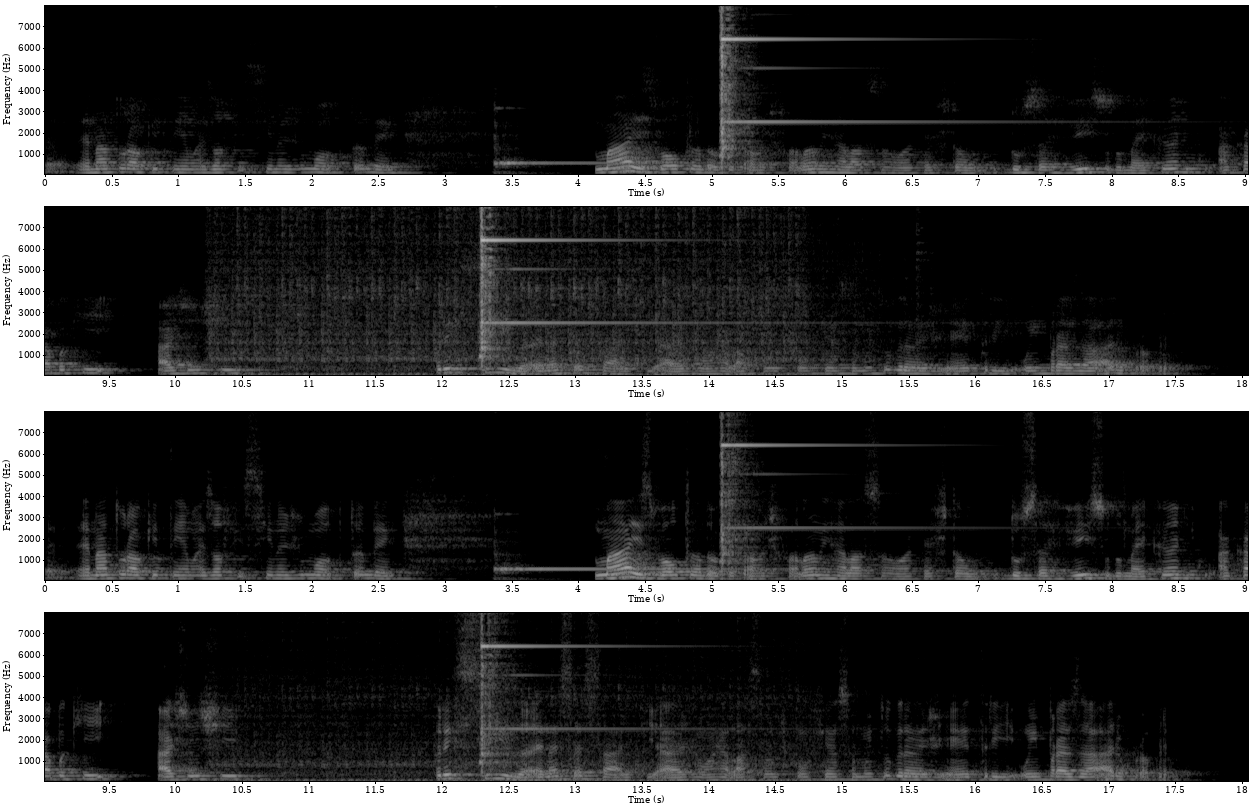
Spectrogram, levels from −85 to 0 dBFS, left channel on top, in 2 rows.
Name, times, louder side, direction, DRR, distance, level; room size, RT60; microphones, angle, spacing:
voice 1, 0.0-3.4 4.1-9.5 9.9-10.7 12.0-17.4, right 2 dB, 65° right, 8 dB, 3.2 m, -47 dB
sound 1, 3.4-6.4, right 2 dB, ahead, 6.7 m, -54 dB
sound 2, 4.8-7.0 11.9-12.0 12.3-14.2, left 6 dB, 35° left, 2.0 m, -41 dB
sound 3, 10.2-16.1, left 4 dB, 60° left, 2.7 m, -57 dB
30.0 x 15.0 x 9.9 m, 0.81 s
head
